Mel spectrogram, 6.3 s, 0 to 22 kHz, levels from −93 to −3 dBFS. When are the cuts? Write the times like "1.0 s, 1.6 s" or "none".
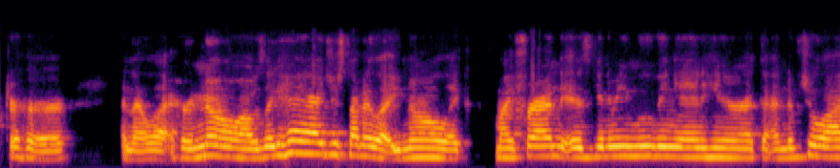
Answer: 3.6 s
